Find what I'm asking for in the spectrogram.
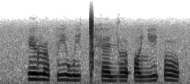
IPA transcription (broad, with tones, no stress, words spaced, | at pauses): e˦ɭɤ˧p i˦˨wi˧ ǀʰɛ˨jɤ˨ʔɔ˨ʎi˦ ʔo˦˨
